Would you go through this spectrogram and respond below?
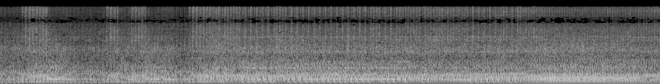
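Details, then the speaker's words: Bluebird aerator small single-cylinder engine after carburetor cleaning, diaphragms still working: runs on its own power with a steady, even buzzing fast idle and no misses; running fine. "It runs on its own power. Sweet. Okay. Well, it runs."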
